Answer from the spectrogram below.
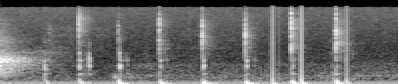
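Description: Scattered hand clapping to welcome a guest star, about a dozen sharp, crisp claps in an uneven rhythm, fairly soft, with no talking over them.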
